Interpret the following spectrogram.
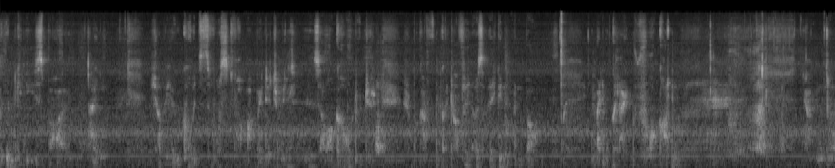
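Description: A metal fork scratching and clicking against a frying pan in short, irregular strokes, with soft whispering.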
